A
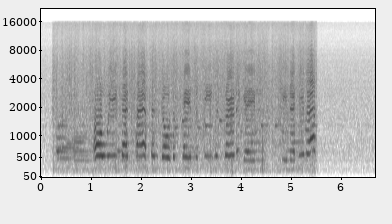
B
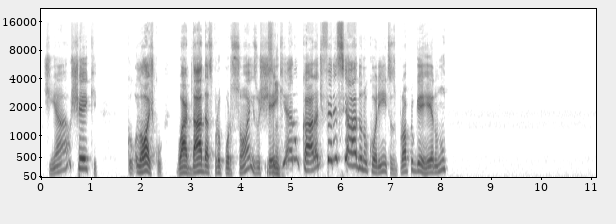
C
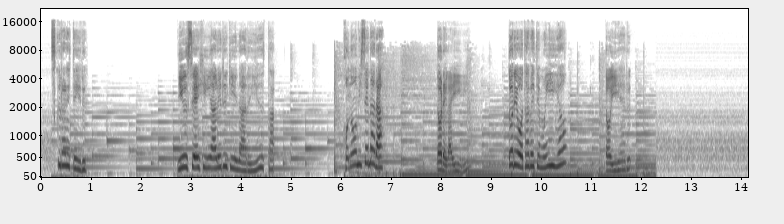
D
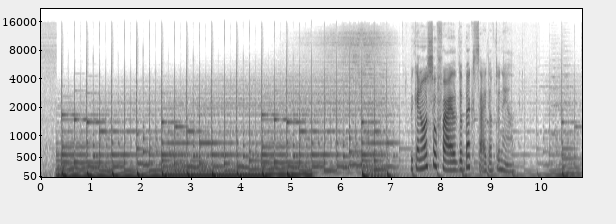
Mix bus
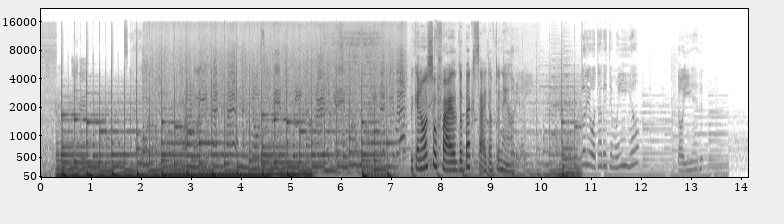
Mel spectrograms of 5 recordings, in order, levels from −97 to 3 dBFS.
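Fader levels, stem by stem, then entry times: -5.0 dB, -12.5 dB, -19.0 dB, +2.5 dB; 1.80 s, 0.00 s, 1.45 s, 0.00 s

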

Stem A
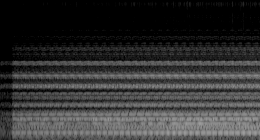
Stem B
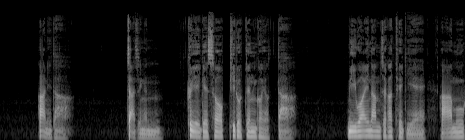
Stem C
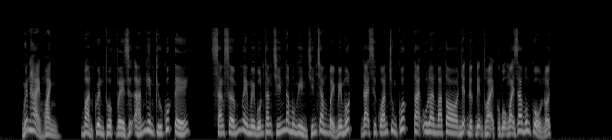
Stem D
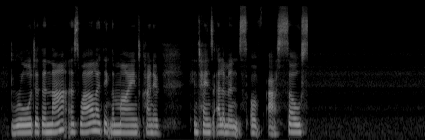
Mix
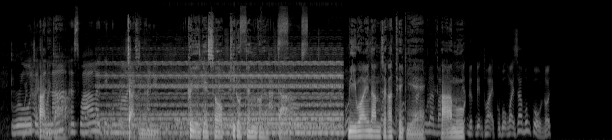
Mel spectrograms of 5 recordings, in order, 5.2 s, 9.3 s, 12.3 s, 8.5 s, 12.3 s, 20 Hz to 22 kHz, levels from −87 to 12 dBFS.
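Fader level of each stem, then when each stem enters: -1.5 dB, -2.0 dB, -9.0 dB, +1.0 dB; 1.65 s, 0.00 s, 0.00 s, 0.00 s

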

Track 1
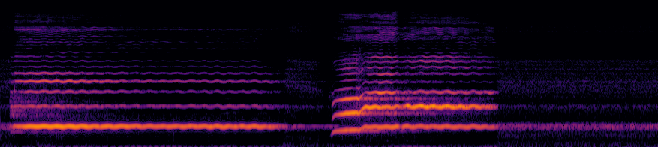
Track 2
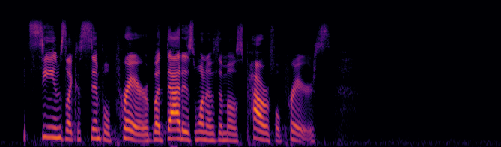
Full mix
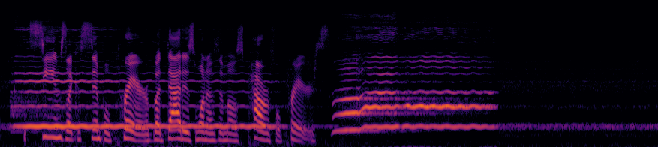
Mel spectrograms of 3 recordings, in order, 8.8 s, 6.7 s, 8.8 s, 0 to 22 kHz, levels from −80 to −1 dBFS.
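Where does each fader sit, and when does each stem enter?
-7.5 dB, -6.0 dB; 0.00 s, 0.00 s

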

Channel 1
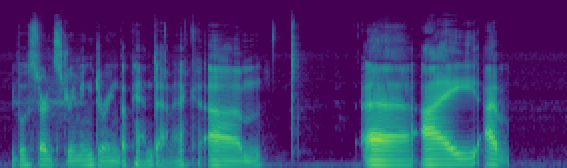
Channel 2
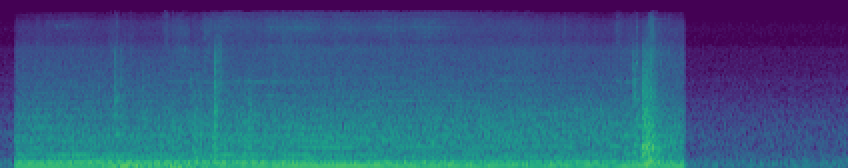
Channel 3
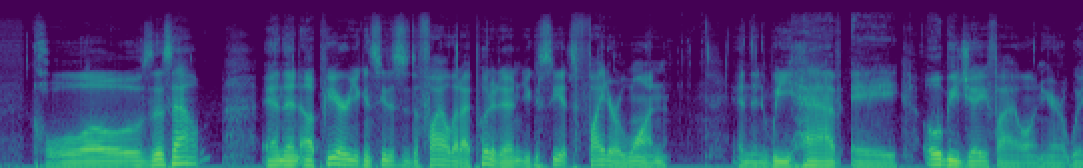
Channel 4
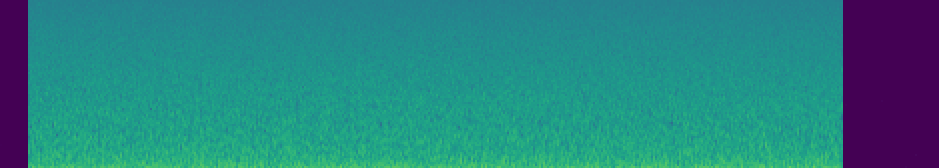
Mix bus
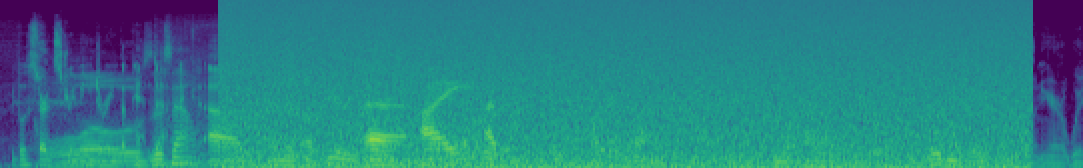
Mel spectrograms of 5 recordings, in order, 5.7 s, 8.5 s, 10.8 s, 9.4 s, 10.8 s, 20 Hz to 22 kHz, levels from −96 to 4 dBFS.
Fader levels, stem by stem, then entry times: -0.5 dB, -8.0 dB, -4.0 dB, -2.5 dB; 0.00 s, 1.40 s, 0.00 s, 1.90 s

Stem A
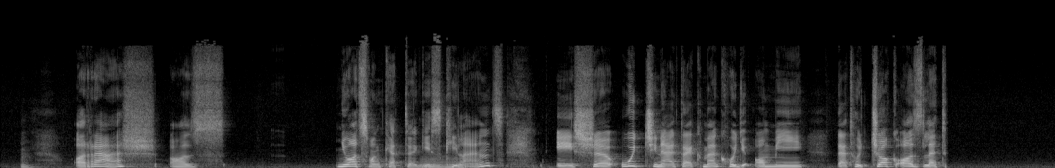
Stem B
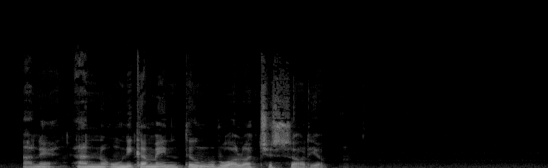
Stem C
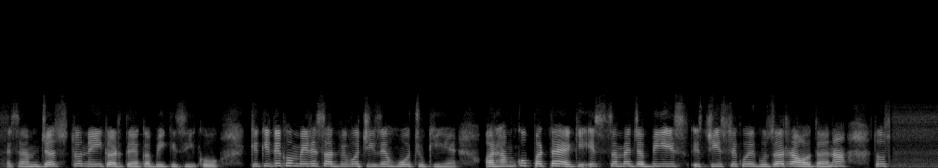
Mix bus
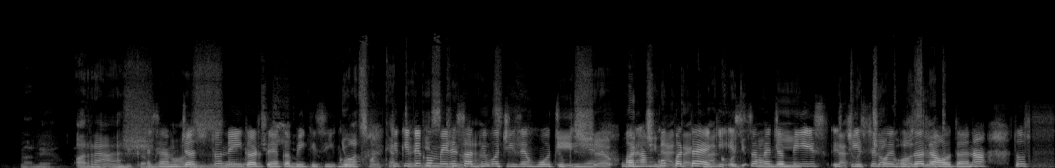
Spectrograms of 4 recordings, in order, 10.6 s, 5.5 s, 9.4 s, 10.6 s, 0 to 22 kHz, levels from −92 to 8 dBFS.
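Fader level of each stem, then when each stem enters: -17.0 dB, -11.0 dB, -0.5 dB; 0.00 s, 0.00 s, 1.40 s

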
